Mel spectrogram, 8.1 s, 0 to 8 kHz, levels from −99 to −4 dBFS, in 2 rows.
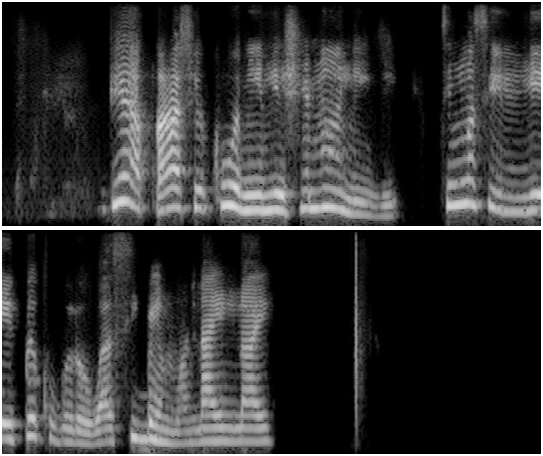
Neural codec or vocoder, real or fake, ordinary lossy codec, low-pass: codec, 16 kHz, 1 kbps, X-Codec, HuBERT features, trained on general audio; fake; none; none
